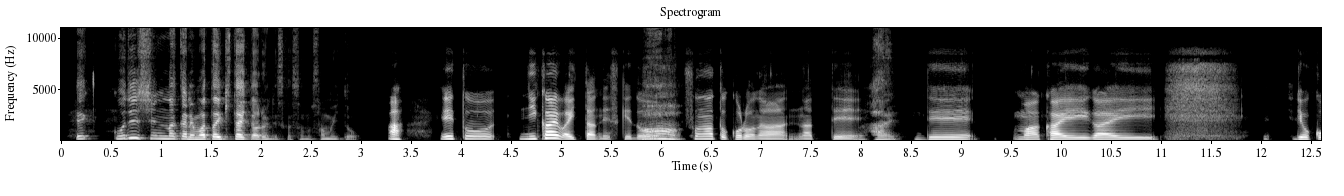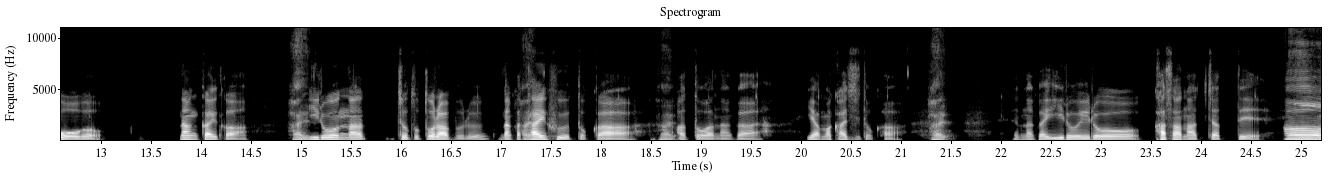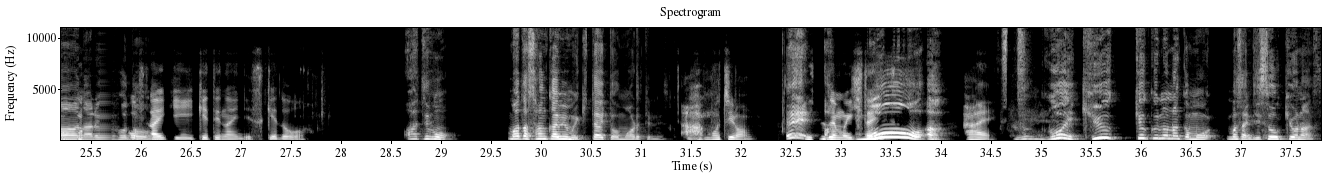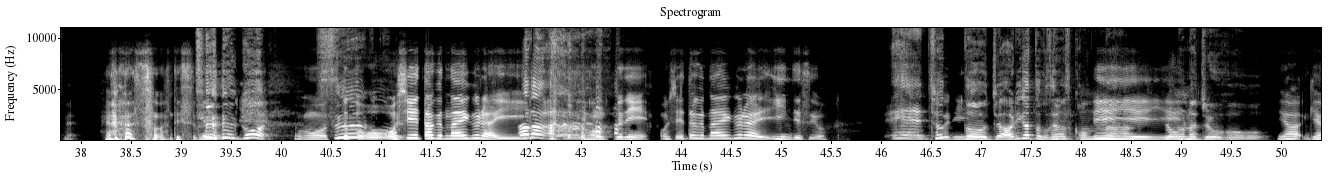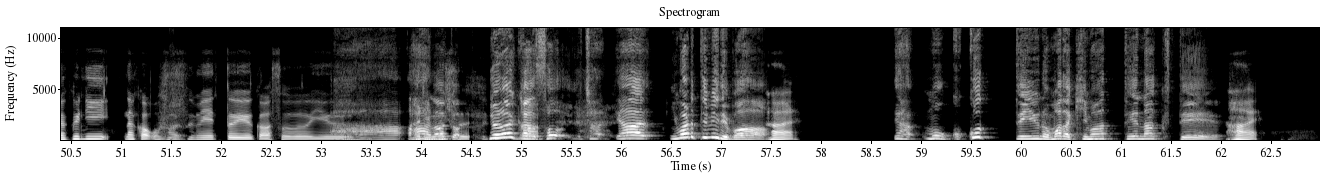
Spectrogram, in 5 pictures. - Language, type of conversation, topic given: Japanese, unstructured, 旅先でいちばん感動した景色はどんなものでしたか？
- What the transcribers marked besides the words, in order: other background noise; chuckle; laugh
